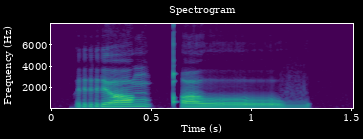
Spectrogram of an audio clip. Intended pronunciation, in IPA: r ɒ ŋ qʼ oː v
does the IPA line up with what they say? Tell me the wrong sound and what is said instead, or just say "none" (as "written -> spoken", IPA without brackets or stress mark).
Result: r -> rʲ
